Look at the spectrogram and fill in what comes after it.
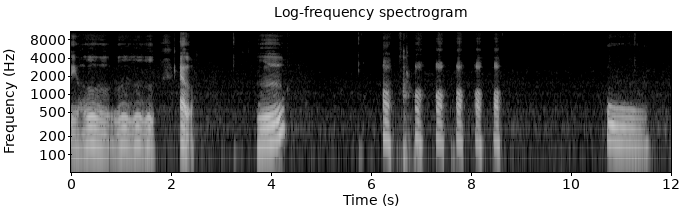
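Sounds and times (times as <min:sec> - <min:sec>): woman's drawn-out syllable: 0:00.0 - 0:02.4, 0:06.2 - 0:08.6, 0:10.8 - 0:11.6.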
